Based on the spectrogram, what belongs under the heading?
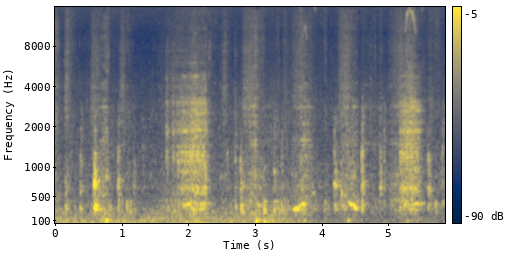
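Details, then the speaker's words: Rebuilt 26 PS Trabant engine after about 2,000 km, turned slowly by hand. Quiet, irregular dry scrapes and rubs with each turn, with no clear source; a squeak is from the alternator. The owner suspects a link to knocks at idle. "so ich möchte hier mal das motorgeräusch versuchen zu zeigen am regenerierten proband motor 26 ps nach circa 2.000 kilometern laufleistung mal schauen ob man es hört bei umdrehungen mit der hand"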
